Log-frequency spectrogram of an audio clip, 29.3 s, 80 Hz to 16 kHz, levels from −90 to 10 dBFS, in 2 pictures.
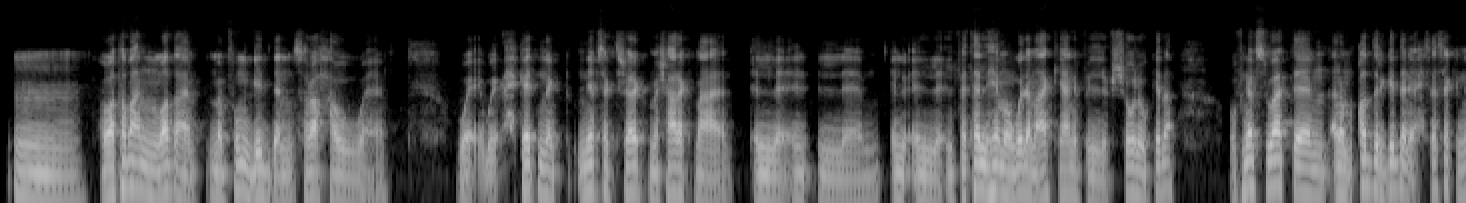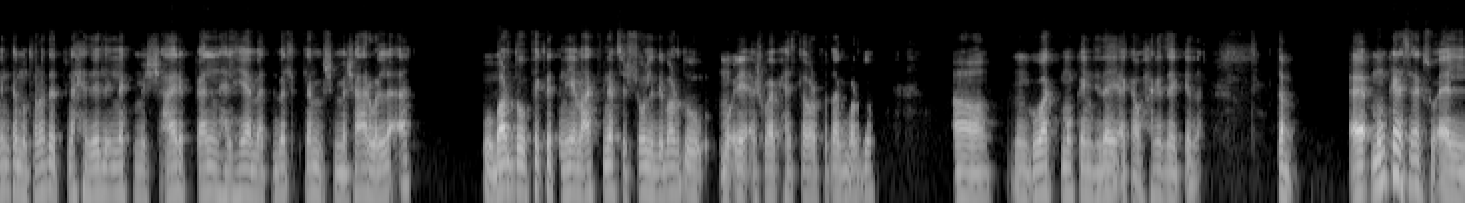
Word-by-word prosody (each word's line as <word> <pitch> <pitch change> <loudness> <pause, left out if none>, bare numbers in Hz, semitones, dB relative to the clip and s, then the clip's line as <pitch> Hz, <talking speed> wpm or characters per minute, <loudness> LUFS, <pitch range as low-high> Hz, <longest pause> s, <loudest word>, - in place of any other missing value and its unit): إمم 85 -3 -1 0.2
هو 105 - +7
طبعًا 125 +4 +3
الوَضع 105 0 +3
مفهوم 95 +3 -1
جدًا 85 -4 0
بصراحة 95 -1 0
و 80 -2 -2 0.9
و - - -1
وحكاية 115 0 0
إنّك 95 -3 -3
نِفسَك 110 +4 0
تشارك 110 0 +2
مشاعرك 100 +2 +1
مع - - +1 0.4
ال 85 -1 0 0.4
ال 80 -3 -5
امم 75 +2 -8
ال 90 0 -3
ال 85 -2 -1
الفتاة 90 +7 0
اللي 115 -2 +5
هي 110 - +4
موجودة 105 +1 +4
معاك 100 +1 +1
يعني 100 -1 -1
في 90 - -18
ال 80 -2 -3
في - - -16
الشغل 105 -1 0
وكده، 110 +7 -2 0.5
وفي 110 - -6
نَفس 125 0 +3
الوقت 130 -1 +5
آمم 100 -4 +3
أنا 105 - +4
مُقَدِّر 125 +3 +1
جدًا 120 0 +1
إحساسك 115 -2 -5
إن 100 - -5
أنت 115 +1 -4
مُتردِد 105 +2 -2
في 105 - -12
ناحية 105 0 -4
زي 100 +2 +2
دِيَّة 105 - -2
لأنّك 105 0 -4
مش 95 -1 -7
عارف 105 +1 +1
فعلًا 105 -2 0
هل 95 - -3
هي 100 +2 +1
ما 95 -1 -2
تبقاش 100 +3 -6
تهتمش 105 -3 -5
بالمشاعر 95 +3 0
والّا 95 +1 +2
لأ، - - -1 0.7
وبرضه 115 +4 +5
فكرة - - -2
إن - - -1
هي 105 +1 +3
معاك 105 +1 +2
في - - -7
نَفس 110 0 0
الشغل 100 +2 -1
دي 95 - -1
برضه 105 0 -2
مُقلِقَة - - 0
شوية - - -1
بحيث - - -9
لو - - +1
رفَضِتك 105 -2 -3
برضه 100 +2 -4 0.8
آه 90 0 +2 0.2
من 95 -1 -4
جوّاك 105 +3 +2
ممكن 105 -2 -2
تضايقك 90 - +1
أو - - -3
حاجة 100 0 -6
زي 90 -1 -2
كده. 90 - -7 0.7
طَب - - +2 0.6
آآ 110 - +9
ممكن 140 +8 +4
أسألك 130 -7 +2
سؤال - - +2
100 Hz, 180 wpm, -25 LUFS, 90-110 Hz, 0.9 s, آآ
